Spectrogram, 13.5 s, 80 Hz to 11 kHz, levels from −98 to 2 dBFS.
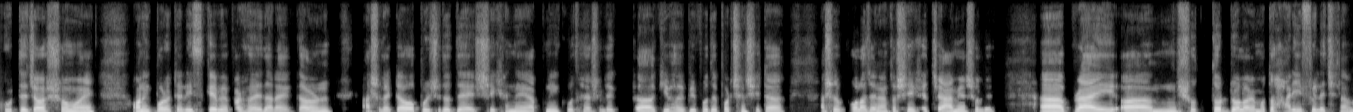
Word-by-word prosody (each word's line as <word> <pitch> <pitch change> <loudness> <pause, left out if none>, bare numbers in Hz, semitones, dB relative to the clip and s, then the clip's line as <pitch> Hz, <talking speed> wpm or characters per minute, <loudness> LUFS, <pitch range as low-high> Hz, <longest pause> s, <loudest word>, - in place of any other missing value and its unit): ঘুরতে 130 +2 -3
যাওয়ার 140 0 +4
সময় 135 -2 +3 0.5
অনেক 140 0 +4
বড় 135 0 +4
একটা 135 -1 -4
risk 125 - -4
এর 145 - +5
ব্যাপার 135 0 -2
হয়ে 110 -1 0
দাঁড়ায়। 110 0 -2
কারণ 120 0 +2 0.5
আসলে 115 +3 -5
একটা 135 +2 +1
অপরিচিত 130 0 -5 0.2
দেশ 125 -3 0
সেখানে 130 0 -2
আপনি 135 +1 -2
কোথায় 130 +1 -6
আসলে 135 +1 -8 0.3
আ - - +5 0.2
কিভাবে 130 -1 -3
বিপদে 135 +2 -2
পড়ছেন 135 +3 -3
সেটা 135 0 -2 0.5
আসলে 135 +3 -2
বলা 135 +1 +3
যায় 120 -2 -1
না। 110 - -1
তো - - -3
সেই 150 - -1
ক্ষেত্রে 165 0 -5
আমি 140 - +2
আসলে 150 0 -5 0.6
আ - - +9 0.3
প্রায় 145 0 +6 0.3
আম 125 -1 +4 0.3
$৭০ 140 0 0
এর - - -1
মতো 150 +1 -3
হারিয়ে 140 +1 -3
ফেলেছিলাম 120 +2 -4
135 Hz, 185 wpm, -23 LUFS, 125-140 Hz, 0.6 s, আ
